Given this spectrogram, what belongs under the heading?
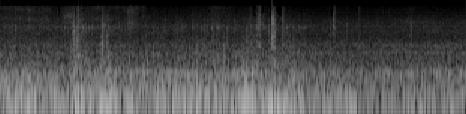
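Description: A Ford Falcon AU idles with a steady low engine rumble and a faint high hiss, close to the microphone, running alone with no talk.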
